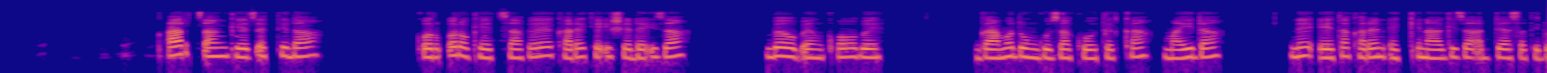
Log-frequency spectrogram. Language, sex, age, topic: Gamo, female, 25-35, government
